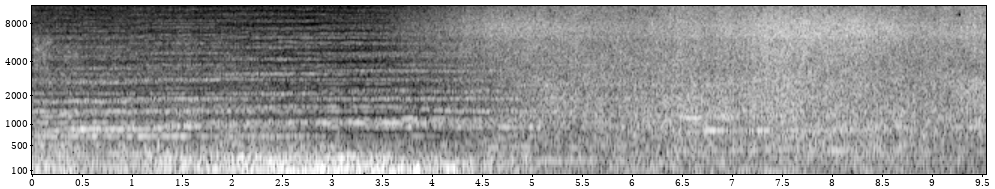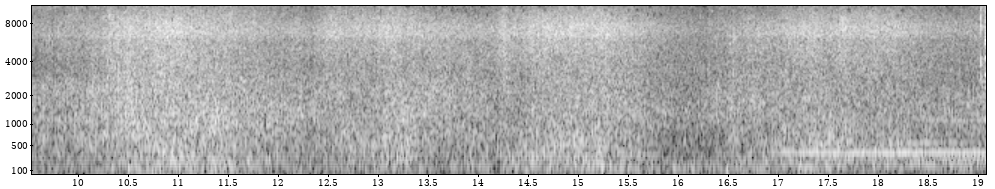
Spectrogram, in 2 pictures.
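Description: Ocean waves wash continuously onto a sandy shore, a broad steady roar of surf with gentle swells in loudness and some wind noise, with no voices.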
